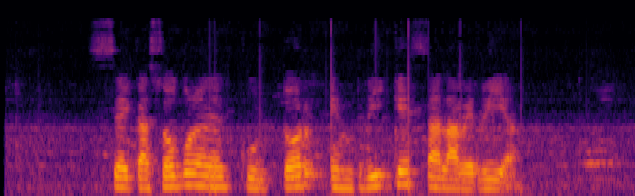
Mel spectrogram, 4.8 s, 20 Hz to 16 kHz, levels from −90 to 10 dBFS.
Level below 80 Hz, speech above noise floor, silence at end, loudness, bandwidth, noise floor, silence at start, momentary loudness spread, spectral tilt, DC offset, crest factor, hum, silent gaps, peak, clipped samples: -52 dBFS; 30 dB; 0.15 s; -19 LUFS; 11 kHz; -47 dBFS; 0.85 s; 11 LU; -8.5 dB/octave; under 0.1%; 16 dB; none; none; -2 dBFS; under 0.1%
